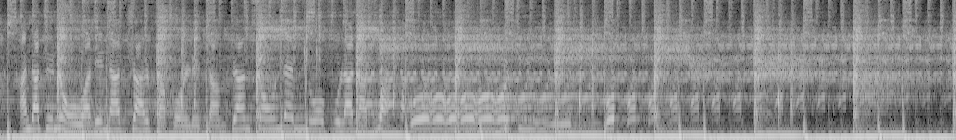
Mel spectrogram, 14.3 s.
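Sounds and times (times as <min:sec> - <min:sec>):
drum and bass music: 0:00.0 - 0:14.3.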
